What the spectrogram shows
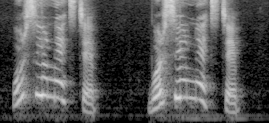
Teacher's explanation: the letter t or d of the first word has omitted or has gone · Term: reduction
